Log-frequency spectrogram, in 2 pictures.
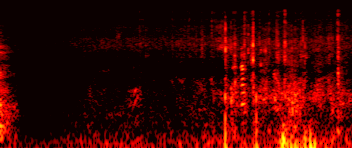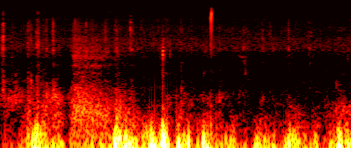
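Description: Horse's hoofbeats on soft turf and dirt as a ridden horse moves past: faint dull thuds that begin a few seconds in, are loudest a little past the middle, and fade toward the end.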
